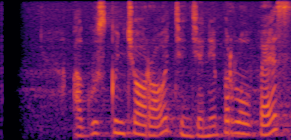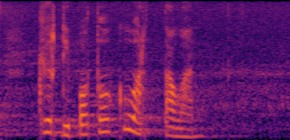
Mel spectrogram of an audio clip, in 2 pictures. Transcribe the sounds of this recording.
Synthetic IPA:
ʔaɡʊskuɲt͡ʃɔɾɔd͡ʒaɲd͡ʒanepərlopɛsɡ̥ɨrdipɔt̪ɔkuwart̪awan

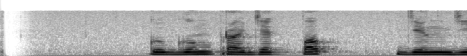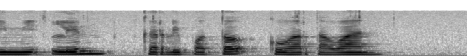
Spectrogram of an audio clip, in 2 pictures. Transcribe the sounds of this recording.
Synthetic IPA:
ɡuɡʊmpɾɔd͡ʒɛk̚t̪̚pɔp̚ | d͡ʒɨŋd͡ʒimilin | kɨrdipɔt̪ɔkuwart̪awan

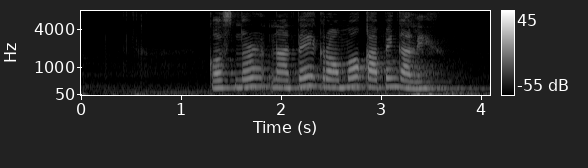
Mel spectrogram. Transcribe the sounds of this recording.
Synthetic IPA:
kɔsnərnat̪ɪhkɾɔmɔkapɪŋkalɪh

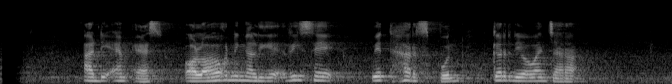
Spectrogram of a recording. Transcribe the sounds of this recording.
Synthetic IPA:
ʔadiʔɛmɛsʔɔlɔɦɔk̚niŋalirisewit̪̚harspʊnkɨrdiwawaɲt͡ʃaɾa̰

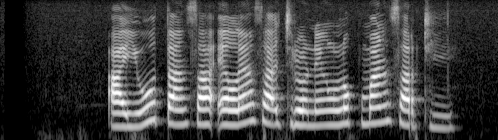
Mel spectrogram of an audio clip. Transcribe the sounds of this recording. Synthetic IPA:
ʔajut̪ansahʔelɛŋsaʔd̥ʒ̥ɾo̤nɪŋluk̚mansard̪̥i̤

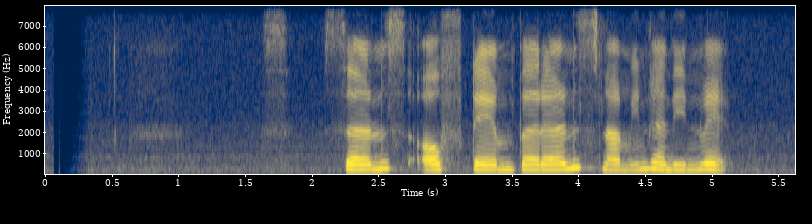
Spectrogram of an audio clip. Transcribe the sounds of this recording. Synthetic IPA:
sənsɔfʈempəɾənsnaminɦə̃d̪inʋe

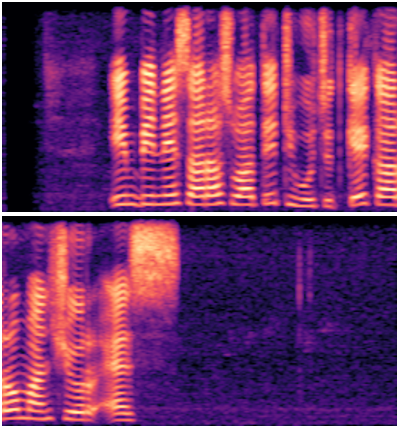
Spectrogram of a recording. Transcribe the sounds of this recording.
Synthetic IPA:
ʔimpinesaɾaswat̪id̪̥i̤wud̥ʒ̥ṳt̪̚kekaɾomanʃʊrɛs

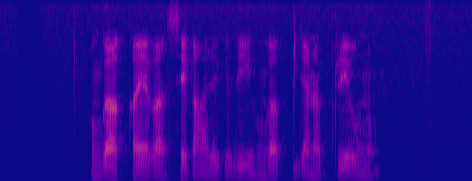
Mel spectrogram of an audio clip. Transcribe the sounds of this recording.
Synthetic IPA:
huŋɡaːkːajəpasjekaːaleked̪iːɦuŋɡak̚d͡ʒanaprijəunu

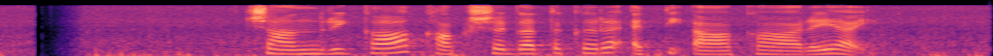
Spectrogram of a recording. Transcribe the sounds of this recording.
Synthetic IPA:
t͡ʃand̪ɾikaːkakʂəɡat̪əkəɾəʔæt̪iʔaːkaːɾəjaj

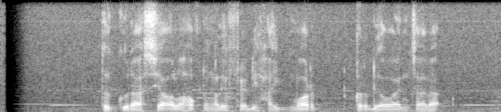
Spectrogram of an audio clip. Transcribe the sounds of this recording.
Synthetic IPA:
t̪əkuɾasiaɔ̰lɔɦɔk̚nəŋalifɾedihajɡ̚mɔrt̪̚kərdiɔwaɲt͡ʃaɾa

